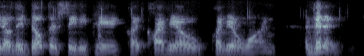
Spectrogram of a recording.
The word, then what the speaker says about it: Klaviyo: do you say it by the way it's clavio I so like I don't they know um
